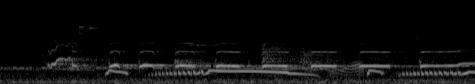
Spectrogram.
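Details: Bangkok-type zebra dove, a lure recording of a female calling a male, giving rolling, trilled coos that dip low and then level off. A steady higher whistled tone continues behind them over faint background noise.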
